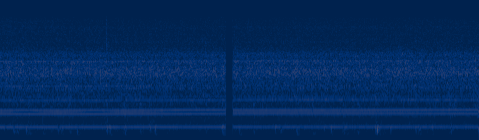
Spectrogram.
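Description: Near silence: a faint steady electrical hum under room tone.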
